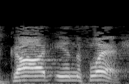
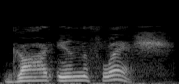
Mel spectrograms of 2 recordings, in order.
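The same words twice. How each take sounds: First: Slow, louder, every word weighted; emphatic proclamation. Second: Slow, much softer, almost reverent; hushed awe. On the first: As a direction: proclaim it slowly and firmly. Preacher stresses Christ's divinity. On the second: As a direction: let it fall quietly and slowly. Preacher repeats phrase in awe. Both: Real, not acted.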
